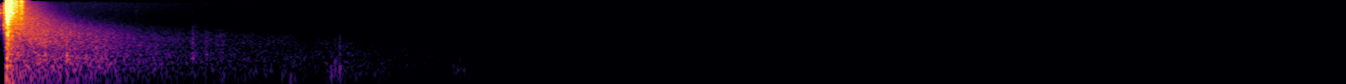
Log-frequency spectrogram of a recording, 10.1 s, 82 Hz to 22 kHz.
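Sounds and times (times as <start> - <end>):
rifle gunshot in stereo: 0.0 - 3.6.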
